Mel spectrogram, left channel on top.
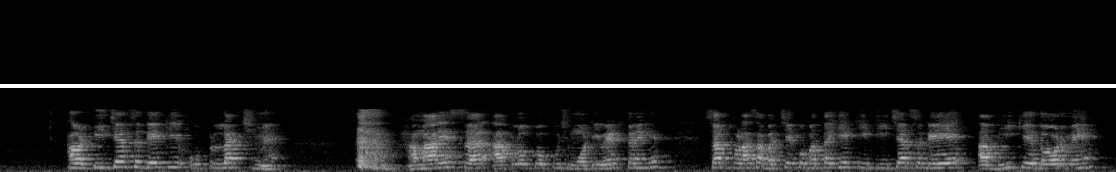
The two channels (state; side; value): silent; left; digital silence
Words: और टीचर्स डे के उपलक्ष्य में हमारे सर आप लोग को कुछ मोटिवेट करेंगे। सर थोड़ा सा बच्चे को बताइए कि टीचर्स डे अभी के दौर में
